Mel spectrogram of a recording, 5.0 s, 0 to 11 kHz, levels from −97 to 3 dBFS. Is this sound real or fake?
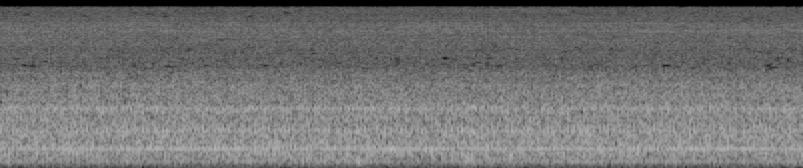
real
